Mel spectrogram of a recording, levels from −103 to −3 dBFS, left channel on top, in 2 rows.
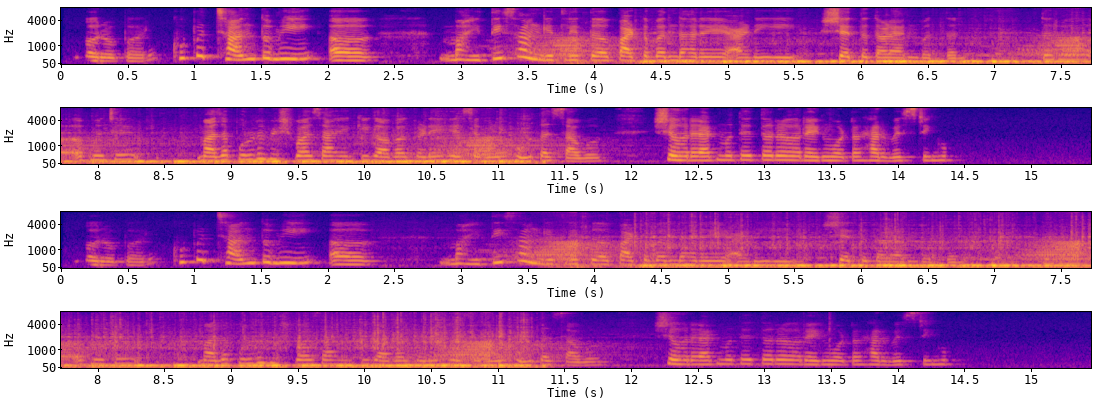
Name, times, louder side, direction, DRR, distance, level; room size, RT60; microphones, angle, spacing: voice 1, 0.2-6.8 7.4-8.3 8.7-11.8 12.2-14.4, left 5 dB, 55° left, 0.5 m, -31 dB
sound 1, 3.1-4.9 6.8-8.7 10.1-12.0, right 1 dB, 15° right, 1.7 m, -40 dB
sound 2, 3.8-11.4, right 2 dB, 45° right, 0.6 m, -24 dB
6.8 x 6.3 x 5.4 m
head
